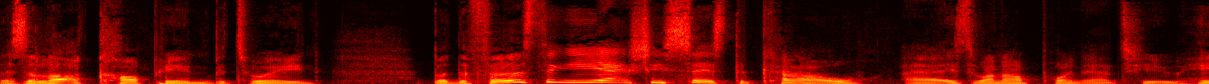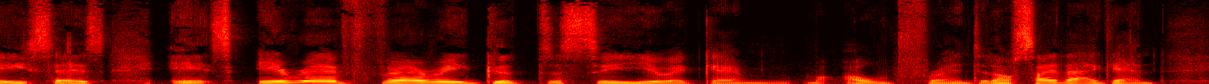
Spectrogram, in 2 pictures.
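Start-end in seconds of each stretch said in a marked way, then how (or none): 6.9-10.9 eerie, weird, low, very slow creepy crawl. Quoting a character's first line to another speaker: imitating a low, slow, weird voice. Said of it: "He's talking a couple of octaves lower".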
